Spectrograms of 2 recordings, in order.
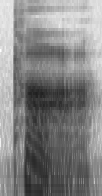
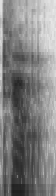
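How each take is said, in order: First: No R sound is pronounced at the end. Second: An R sound is pronounced at the end. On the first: The speaker calls it right. "it's car" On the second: The speaker calls it wrong. "It's not K, A, R, not kar"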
